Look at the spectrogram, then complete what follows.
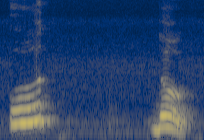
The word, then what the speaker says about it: উদ্যোগ: উদ্যোগ, দেখো এই যে উদ্যোগটা, দেখো উদ্যোগ, দেখো ওকারান্ত আছে, জফলা থাকলে, এই যে জফলা থাকলে যে ওকারান্ত জফলা আছে, উদ্যোগ।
